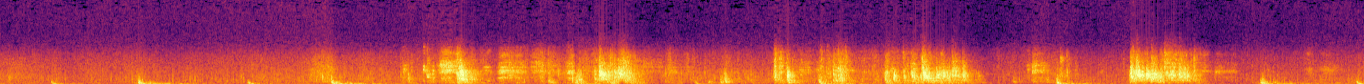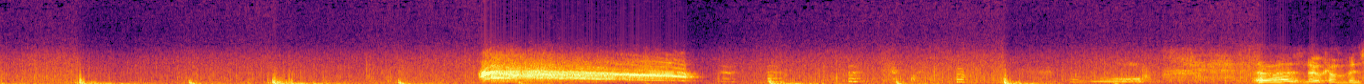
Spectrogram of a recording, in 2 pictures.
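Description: Film soundtrack of a heavy heartbeat, a deep thud repeating about every one and a half to two seconds. Rougher, noisier bursts fall between the beats in the middle stretch, and a pitched sound falls steadily for about two seconds near the end.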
